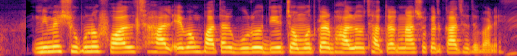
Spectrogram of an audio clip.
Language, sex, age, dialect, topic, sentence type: Bengali, female, 31-35, Northern/Varendri, agriculture, statement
